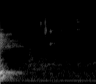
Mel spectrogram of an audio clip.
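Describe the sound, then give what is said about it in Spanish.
A single sharp mouse click right at the start, advancing to the next slide of a presentation during a live stream, distinct, fading quickly into a quiet background hum with a few faint, brief high-pitched blips. “Ya le di clic aquí, veces así se pasa, porque aquí en la transmisión como está un poquito lento, tarda un poquito.”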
